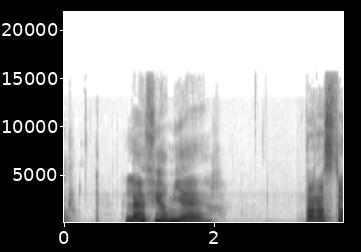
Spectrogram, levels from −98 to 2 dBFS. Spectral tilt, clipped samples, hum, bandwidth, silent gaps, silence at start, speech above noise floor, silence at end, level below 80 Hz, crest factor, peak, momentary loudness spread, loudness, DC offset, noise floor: -5 dB/octave; under 0.1%; none; 15.5 kHz; none; 0 s; 48 dB; 0 s; -54 dBFS; 20 dB; -4 dBFS; 13 LU; -21 LUFS; under 0.1%; -68 dBFS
